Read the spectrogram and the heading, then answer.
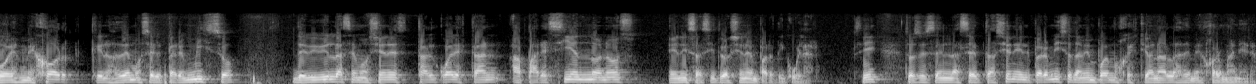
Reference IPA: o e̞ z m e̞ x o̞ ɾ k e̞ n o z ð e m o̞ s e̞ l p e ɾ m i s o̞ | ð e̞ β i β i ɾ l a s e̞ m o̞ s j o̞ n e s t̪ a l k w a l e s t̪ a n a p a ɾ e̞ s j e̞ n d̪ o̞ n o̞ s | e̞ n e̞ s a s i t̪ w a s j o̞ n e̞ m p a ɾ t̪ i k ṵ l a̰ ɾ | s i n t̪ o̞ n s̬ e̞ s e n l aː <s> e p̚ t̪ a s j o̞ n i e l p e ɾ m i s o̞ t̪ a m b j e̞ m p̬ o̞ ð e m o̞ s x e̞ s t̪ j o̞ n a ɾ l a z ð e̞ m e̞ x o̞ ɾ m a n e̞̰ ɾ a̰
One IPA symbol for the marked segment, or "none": s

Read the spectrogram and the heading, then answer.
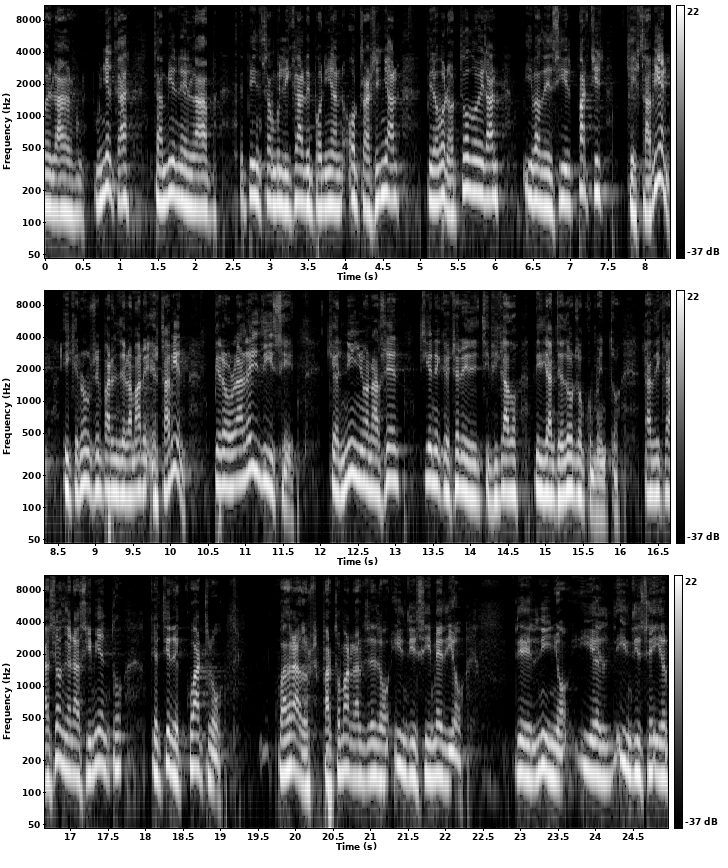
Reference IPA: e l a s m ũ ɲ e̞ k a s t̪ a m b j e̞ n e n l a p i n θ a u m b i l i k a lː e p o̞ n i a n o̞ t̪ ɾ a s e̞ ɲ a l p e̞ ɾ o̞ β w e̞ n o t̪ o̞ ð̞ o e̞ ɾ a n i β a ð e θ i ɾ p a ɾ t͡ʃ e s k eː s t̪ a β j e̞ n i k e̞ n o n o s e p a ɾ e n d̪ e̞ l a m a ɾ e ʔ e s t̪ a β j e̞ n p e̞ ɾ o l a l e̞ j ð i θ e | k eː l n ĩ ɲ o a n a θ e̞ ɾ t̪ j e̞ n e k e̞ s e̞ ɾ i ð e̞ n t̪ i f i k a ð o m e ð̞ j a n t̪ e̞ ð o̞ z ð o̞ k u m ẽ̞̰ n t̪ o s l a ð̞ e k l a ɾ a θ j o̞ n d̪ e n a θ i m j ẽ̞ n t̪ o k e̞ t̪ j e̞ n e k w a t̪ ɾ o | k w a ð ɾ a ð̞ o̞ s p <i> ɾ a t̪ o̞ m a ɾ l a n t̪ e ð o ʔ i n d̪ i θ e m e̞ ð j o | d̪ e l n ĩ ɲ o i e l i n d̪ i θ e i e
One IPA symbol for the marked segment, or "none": a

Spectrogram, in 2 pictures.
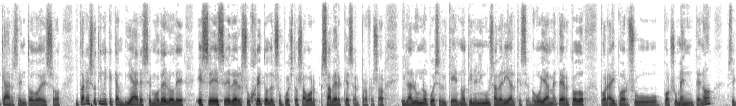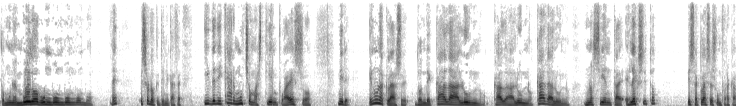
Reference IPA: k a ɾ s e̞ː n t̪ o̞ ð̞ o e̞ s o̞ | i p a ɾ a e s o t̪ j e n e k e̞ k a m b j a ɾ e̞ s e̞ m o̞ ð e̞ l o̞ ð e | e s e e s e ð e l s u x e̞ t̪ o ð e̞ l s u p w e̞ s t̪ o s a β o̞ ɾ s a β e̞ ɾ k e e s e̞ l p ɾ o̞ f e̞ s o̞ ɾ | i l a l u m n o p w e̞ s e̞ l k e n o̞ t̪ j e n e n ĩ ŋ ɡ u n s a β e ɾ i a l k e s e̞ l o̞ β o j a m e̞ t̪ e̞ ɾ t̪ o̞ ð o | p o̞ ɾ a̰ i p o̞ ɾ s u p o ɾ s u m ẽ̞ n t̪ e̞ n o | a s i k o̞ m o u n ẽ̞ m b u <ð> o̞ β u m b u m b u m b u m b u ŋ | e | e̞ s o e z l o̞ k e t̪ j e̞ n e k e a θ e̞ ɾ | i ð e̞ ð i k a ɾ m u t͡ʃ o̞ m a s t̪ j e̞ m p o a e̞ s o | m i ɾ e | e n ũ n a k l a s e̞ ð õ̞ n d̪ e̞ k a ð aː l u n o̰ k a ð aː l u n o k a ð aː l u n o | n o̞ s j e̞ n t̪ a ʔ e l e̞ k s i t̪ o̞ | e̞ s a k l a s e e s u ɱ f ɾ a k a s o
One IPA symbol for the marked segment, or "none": ð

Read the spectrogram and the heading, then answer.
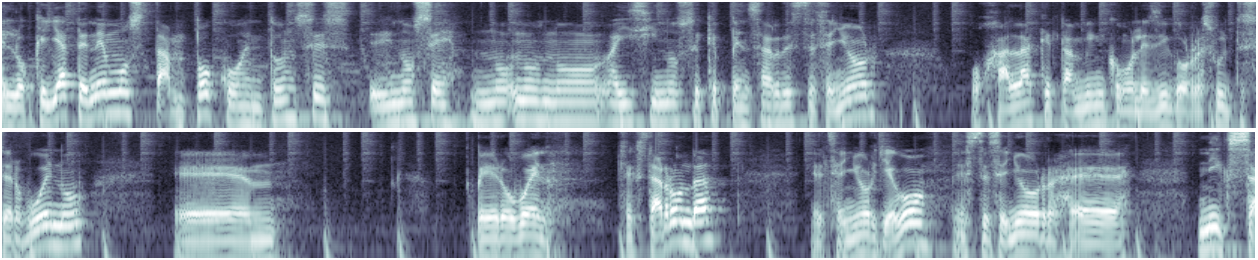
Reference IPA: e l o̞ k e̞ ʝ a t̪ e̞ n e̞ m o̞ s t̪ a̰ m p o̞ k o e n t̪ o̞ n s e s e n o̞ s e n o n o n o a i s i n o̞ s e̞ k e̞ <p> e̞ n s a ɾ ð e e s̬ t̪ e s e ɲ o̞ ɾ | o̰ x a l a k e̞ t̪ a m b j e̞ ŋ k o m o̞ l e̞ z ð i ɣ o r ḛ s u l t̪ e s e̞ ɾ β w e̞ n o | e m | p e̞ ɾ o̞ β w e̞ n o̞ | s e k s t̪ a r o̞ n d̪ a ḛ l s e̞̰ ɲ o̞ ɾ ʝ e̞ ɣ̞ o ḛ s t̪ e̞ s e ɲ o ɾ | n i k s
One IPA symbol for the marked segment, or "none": p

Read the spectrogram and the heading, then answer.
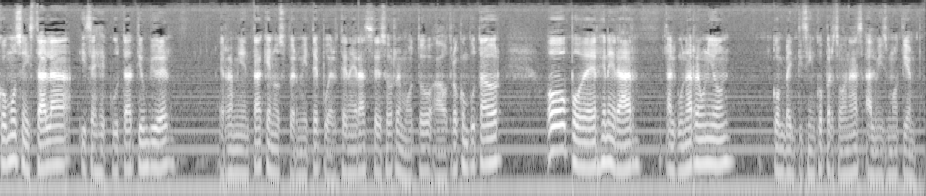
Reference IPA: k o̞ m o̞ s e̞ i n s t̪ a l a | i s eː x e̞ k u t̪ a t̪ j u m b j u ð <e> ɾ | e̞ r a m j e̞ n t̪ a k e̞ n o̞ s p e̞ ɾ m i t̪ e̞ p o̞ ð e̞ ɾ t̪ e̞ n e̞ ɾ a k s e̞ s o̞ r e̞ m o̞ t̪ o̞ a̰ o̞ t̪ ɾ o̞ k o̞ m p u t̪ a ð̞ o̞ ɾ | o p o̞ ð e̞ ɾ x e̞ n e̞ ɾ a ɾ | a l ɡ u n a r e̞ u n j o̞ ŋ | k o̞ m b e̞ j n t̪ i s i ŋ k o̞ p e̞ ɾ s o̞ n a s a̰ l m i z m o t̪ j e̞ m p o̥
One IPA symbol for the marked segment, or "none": e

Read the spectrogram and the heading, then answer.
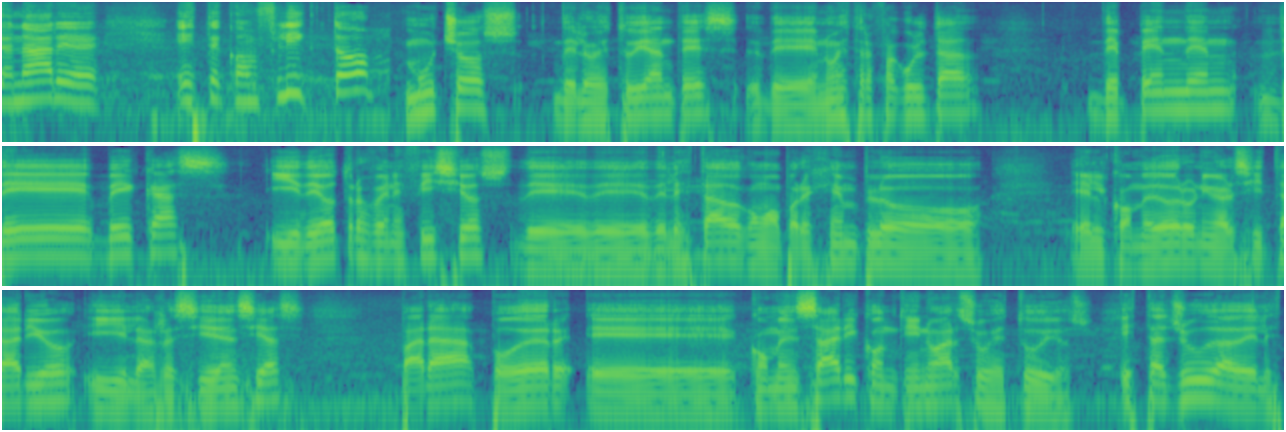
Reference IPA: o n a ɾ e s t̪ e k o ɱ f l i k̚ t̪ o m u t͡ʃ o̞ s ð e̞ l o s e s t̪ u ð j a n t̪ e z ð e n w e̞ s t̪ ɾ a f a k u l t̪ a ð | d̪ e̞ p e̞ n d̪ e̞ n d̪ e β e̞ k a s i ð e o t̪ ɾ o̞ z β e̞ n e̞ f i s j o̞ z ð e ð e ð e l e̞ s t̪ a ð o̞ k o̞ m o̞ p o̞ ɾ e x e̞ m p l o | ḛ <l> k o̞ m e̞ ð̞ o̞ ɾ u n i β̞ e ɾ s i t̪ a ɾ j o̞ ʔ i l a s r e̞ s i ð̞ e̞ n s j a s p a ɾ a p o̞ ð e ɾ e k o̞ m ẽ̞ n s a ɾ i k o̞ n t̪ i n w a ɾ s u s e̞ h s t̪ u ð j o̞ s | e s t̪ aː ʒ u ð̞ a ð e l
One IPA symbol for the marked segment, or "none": l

